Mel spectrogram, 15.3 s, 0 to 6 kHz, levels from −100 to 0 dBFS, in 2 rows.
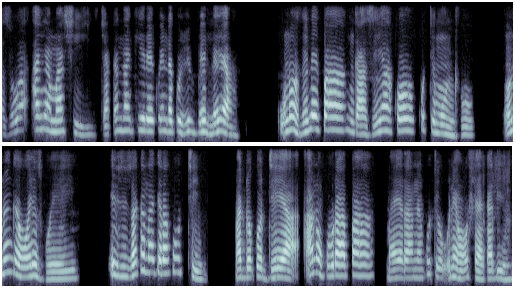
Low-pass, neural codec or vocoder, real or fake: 5.4 kHz; vocoder, 22.05 kHz, 80 mel bands, WaveNeXt; fake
